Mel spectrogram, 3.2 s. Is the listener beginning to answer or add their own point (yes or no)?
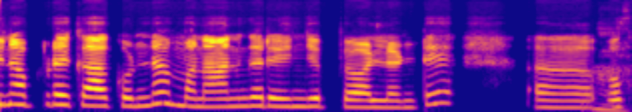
no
